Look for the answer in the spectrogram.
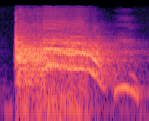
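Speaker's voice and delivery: high, loud mock scream of a girl; shocked scream. Injured model reacting to hairspray on her ear, a high shriek. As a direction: shriek as if suddenly in pain. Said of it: "the girl goes".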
